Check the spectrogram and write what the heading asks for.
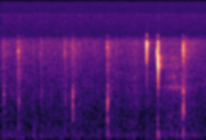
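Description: Faint computer keyboard keystrokes, about half a dozen short clicks spaced unevenly as a word is typed.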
